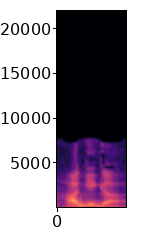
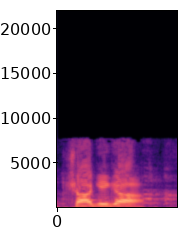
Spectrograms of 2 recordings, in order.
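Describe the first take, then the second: First: It begins with a plain h sound. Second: It begins with a ch sound as in church. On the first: The speaker calls it right. "If you can't do the guttural, say H, say Hagiga" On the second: The speaker calls it wrong. "Please do not call it the Chagigah. It is not the Chagigah"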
